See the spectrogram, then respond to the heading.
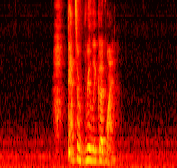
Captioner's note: gasps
